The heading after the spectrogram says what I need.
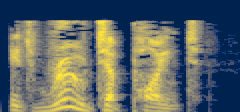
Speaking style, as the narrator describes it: Ron snapped

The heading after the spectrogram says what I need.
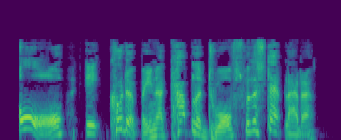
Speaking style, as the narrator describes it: Nobby went on cheerfully

